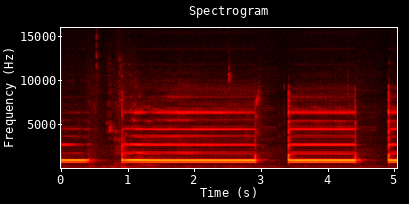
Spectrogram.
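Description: A loud, harsh phone emergency alert tone blares in long sustained pulses of about two seconds each, separated by brief gaps, piercing with no voices.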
